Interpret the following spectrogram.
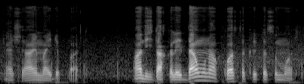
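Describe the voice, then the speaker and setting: A man giving excitable let's-play commentary, swearing and yelling at enemies over loud game music. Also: fairly low pitch, a little hiss or hum, poor audio. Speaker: gaming channel host.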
